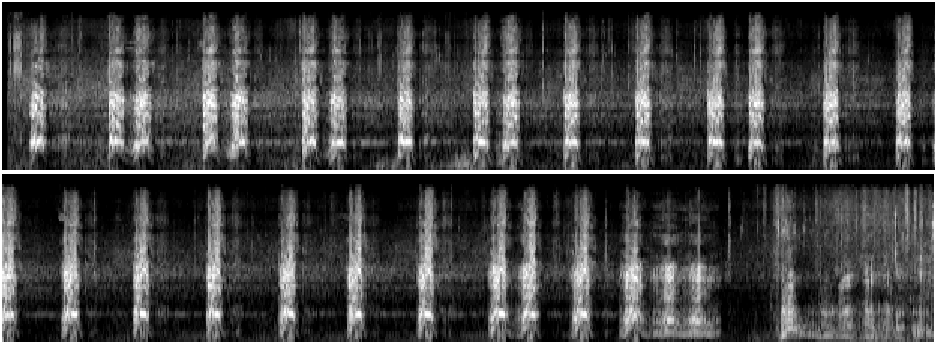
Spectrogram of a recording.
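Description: Dobermann barking over and over in sharp, evenly paced barks, often in quick pairs, about thirty in all, with a rougher, run-together stretch near the end.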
